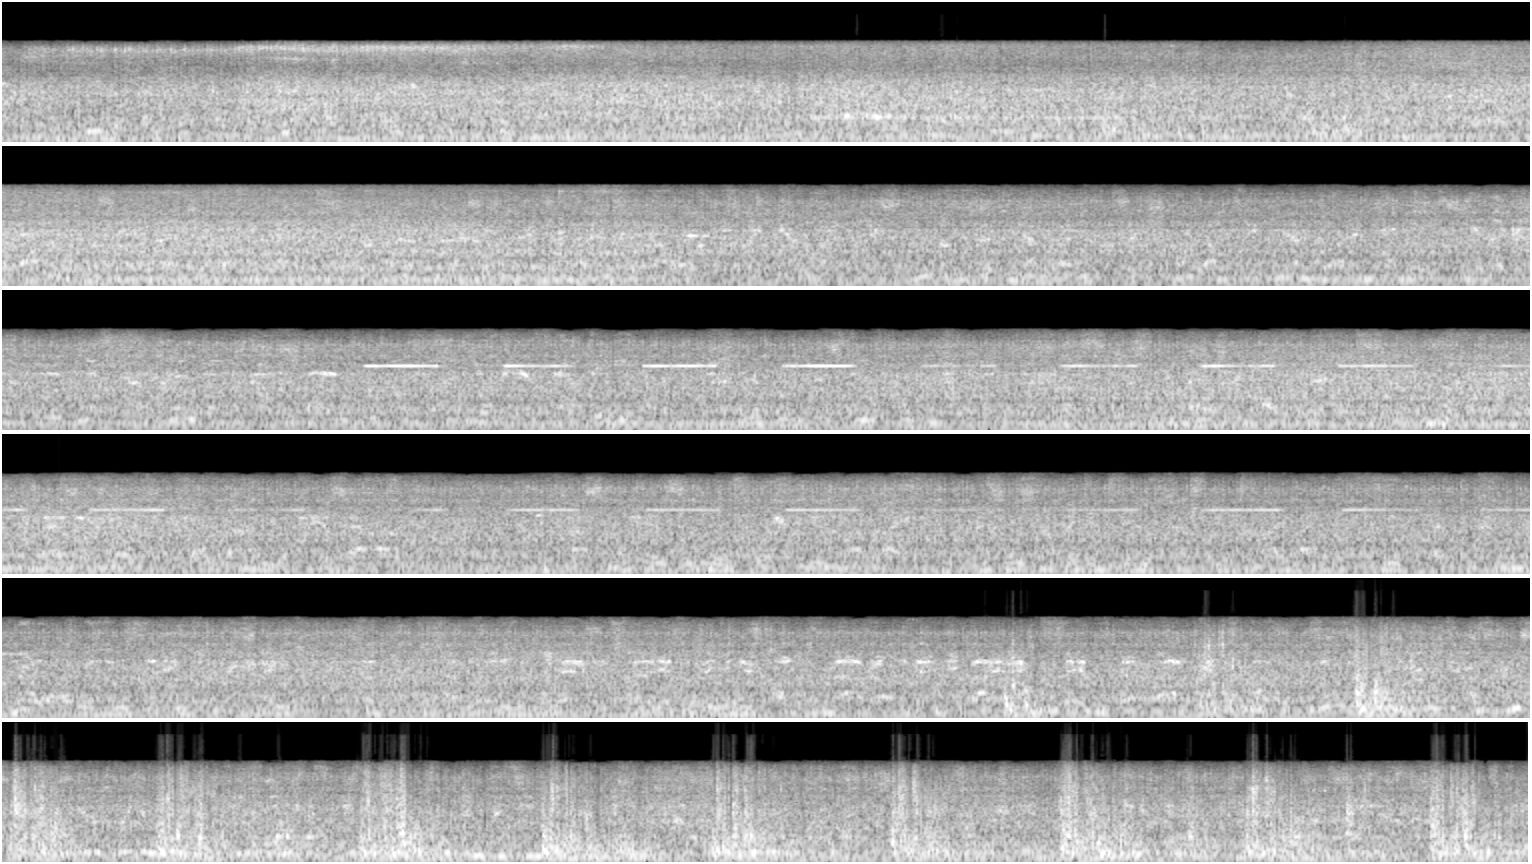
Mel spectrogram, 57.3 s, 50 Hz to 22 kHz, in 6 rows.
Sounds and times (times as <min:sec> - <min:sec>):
Speech: 0:00.0 - 0:57.2.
